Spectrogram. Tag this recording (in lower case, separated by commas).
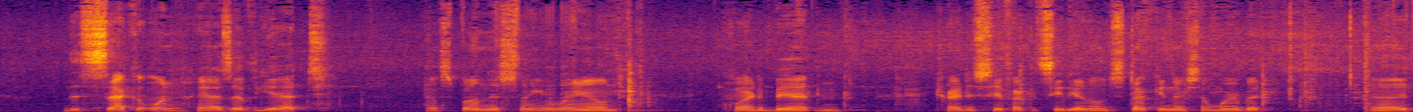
speech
